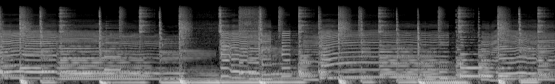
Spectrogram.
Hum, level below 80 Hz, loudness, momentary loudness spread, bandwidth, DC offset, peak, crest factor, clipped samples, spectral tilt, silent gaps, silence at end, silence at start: none; -26 dBFS; -19 LUFS; 4 LU; 16.5 kHz; under 0.1%; -2 dBFS; 18 dB; under 0.1%; -4.5 dB/octave; none; 0 s; 0 s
